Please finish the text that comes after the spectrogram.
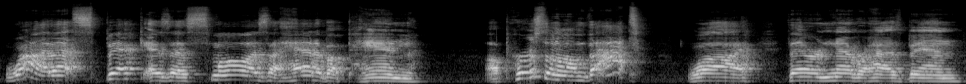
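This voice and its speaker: A woman's voice: lowish voice, lively intonation, slow pace, echoey room. A woman voicing a sour, mocking female kangaroo from a storybook, haughty, dismissive and emphatic. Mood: scornful.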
